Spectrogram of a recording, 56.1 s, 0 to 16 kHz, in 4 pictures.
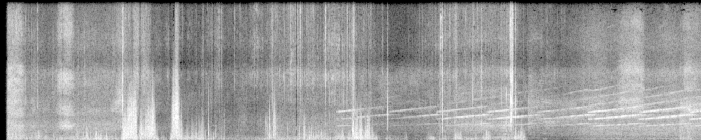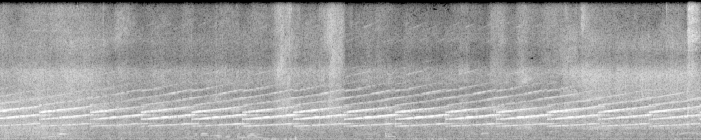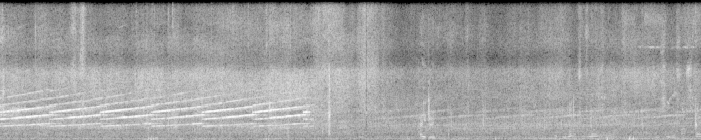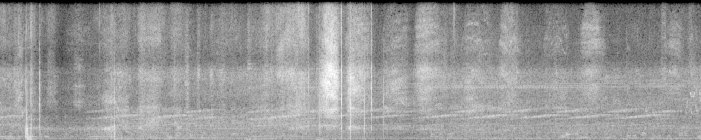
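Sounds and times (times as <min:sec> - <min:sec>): barrier warning alarm rising tone: 0:05.3 - 0:56.0.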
